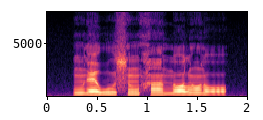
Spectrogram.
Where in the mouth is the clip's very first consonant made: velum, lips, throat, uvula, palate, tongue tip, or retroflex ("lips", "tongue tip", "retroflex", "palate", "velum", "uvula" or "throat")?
tongue tip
